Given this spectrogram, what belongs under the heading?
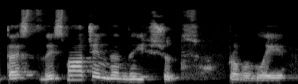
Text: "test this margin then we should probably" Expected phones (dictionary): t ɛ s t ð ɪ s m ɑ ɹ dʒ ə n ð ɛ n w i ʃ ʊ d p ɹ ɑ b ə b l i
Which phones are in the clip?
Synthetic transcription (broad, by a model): t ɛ s t ð ɪ s m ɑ ɹ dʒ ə n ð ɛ n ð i ʃ ʊ d p ɹ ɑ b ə b l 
